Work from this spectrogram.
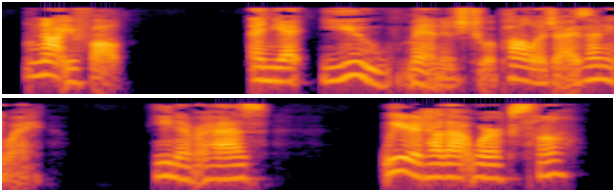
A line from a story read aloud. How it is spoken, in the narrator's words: I said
